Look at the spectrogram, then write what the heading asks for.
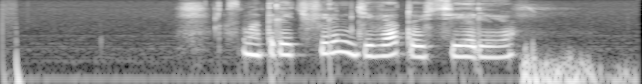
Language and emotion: Russian, neutral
